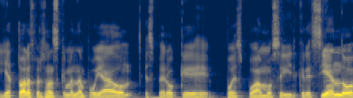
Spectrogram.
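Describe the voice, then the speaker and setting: Speaking with a Mexican accent, a man keeps a medium pitch and a moderate pace. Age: 20s. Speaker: podcast host. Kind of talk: solo podcast monologue. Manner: casual, with frequent fillers and repetitions.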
